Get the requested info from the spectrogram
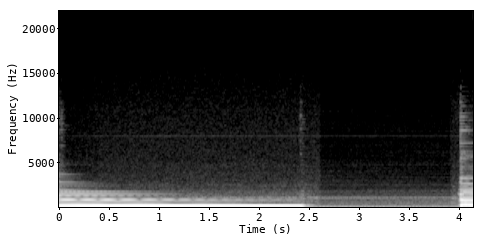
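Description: LTD Viper-50 electric guitar, clean tone, letting the last chord of a slowly played D minor riff ring for about two and a half seconds before it is damped, leaving only a faint low hum. Near the end a fast run of picked notes begins as the riff starts again up to speed.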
